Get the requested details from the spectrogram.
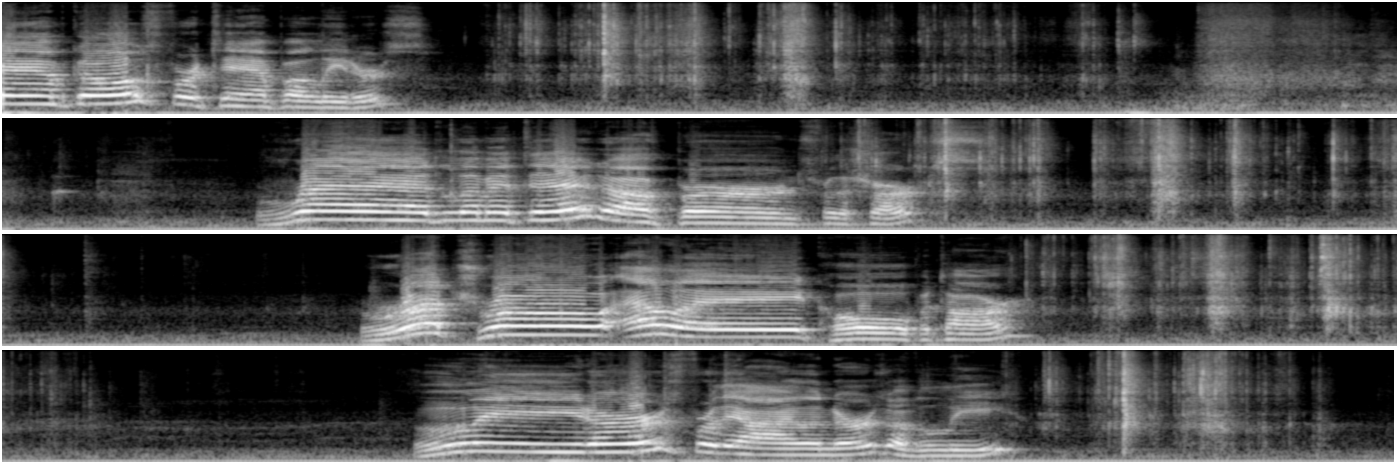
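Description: Cards in plastic sleeves rustle and click as they are handled.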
